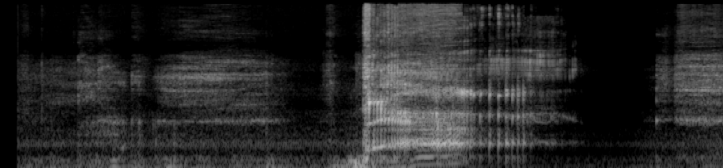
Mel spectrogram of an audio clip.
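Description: One long loud burp rising out of a steady background hum, with a rough rattling quality.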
